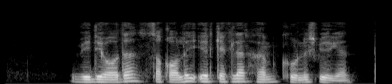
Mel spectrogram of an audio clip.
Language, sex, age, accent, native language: Uzbek, male, 18-24, Qashqadaryo, Uzbek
